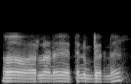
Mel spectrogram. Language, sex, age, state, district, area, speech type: Tamil, male, 18-30, Tamil Nadu, Ariyalur, rural, conversation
